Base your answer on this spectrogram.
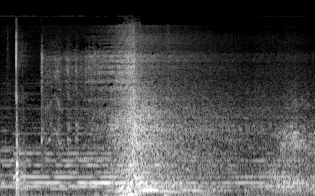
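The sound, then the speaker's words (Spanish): A car engine starts and drives away: a sharp click, then an engine swell that builds to a peak and slowly fades into a low, thinning hum. “Desde allí, Woody pudo oír el coche de Andy arrancar y marcharse.”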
